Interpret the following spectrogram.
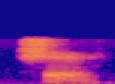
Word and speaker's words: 是: Second one, 是 SHI will be simplified as the pronunciation as SH in the English word she. So only SH, it will be sh. So this pinyin will be pronounced as 是.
